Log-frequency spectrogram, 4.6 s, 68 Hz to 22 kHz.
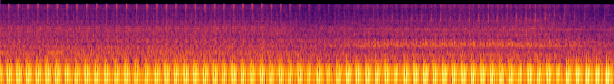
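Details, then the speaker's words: Yamaha Aerox scooter at idle, before repair: a light, rattly ticking rides on the firing beat. The owner suspects a worn cylinder block letting the piston wobble (piston slap) and plans to replace the block with an NPP standard 58 mm unit. "jadi seperti itu suaranya suara motor gua kalau kalian dengar ada suara ngelitik ngericik e Gua yakin itu dari suara blok sehernya yang udah menipis jadi sehernya itu goyang-goyang e jadinya bunyi ngelitik kayak gitu"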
